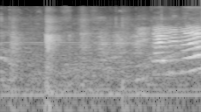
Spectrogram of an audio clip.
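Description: A child's high-pitched voice calling out near the end, rising and then falling in pitch, with a short knock about half a second in, over a steady low hum.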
